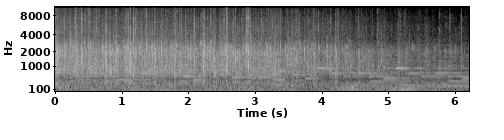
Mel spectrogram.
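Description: Audience applauding, the clapping fading away over several seconds. Soft background music with slow, held single notes comes in about halfway through.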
